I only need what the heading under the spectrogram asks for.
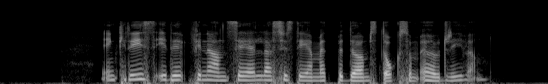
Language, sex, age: Swedish, female, 42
